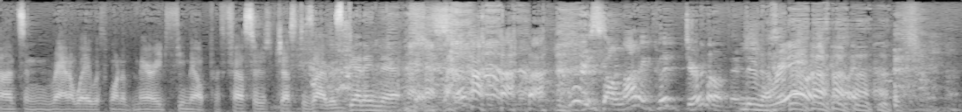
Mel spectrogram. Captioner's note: laughs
